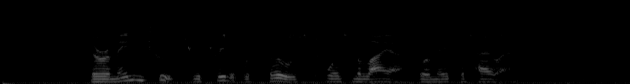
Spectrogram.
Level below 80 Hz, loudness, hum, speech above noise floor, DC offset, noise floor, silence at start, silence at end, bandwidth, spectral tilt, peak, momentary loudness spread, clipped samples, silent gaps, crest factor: -76 dBFS; -56 LUFS; 50 Hz at -70 dBFS; 20 dB; under 0.1%; -75 dBFS; 0.05 s; 0 s; 16 kHz; -6.5 dB/octave; -38 dBFS; 11 LU; under 0.1%; none; 20 dB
